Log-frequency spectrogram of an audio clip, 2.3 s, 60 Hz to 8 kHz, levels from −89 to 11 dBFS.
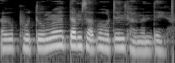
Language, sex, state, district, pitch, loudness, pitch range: Wancho, female, Arunachal Pradesh, Longding, 185 Hz, -17 LUFS, 180-200 Hz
